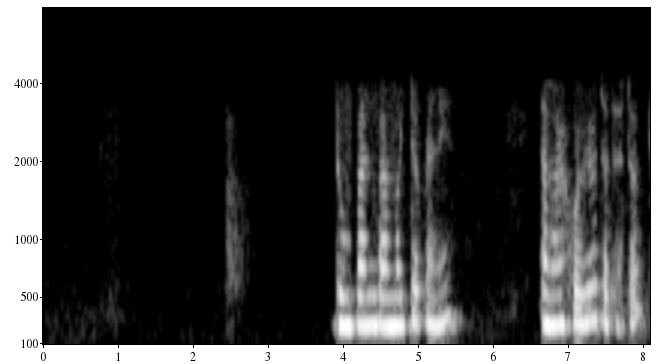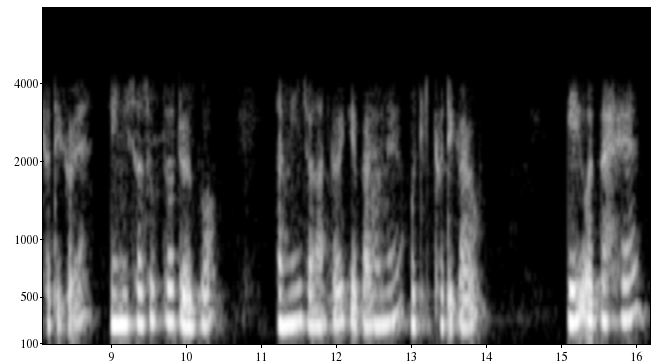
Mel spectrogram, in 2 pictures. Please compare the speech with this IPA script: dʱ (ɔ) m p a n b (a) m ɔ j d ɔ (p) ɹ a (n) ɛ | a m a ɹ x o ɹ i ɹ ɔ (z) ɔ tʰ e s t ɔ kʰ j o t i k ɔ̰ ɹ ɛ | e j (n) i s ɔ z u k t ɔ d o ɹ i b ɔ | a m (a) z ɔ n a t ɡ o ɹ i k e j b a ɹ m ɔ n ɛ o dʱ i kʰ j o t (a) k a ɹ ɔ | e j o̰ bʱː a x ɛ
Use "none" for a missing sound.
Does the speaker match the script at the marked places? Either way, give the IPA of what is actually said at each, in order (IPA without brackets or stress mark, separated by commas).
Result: u, a, p, n, z, n, i, i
